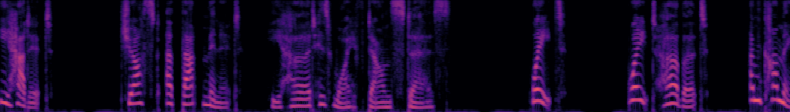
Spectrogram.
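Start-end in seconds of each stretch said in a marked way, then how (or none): 6.6-9.9 high, crying out. A wife downstairs at the front door calls out; crying out. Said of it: "she cried".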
